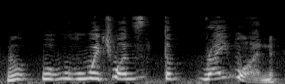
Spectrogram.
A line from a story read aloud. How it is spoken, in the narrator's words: He stammered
